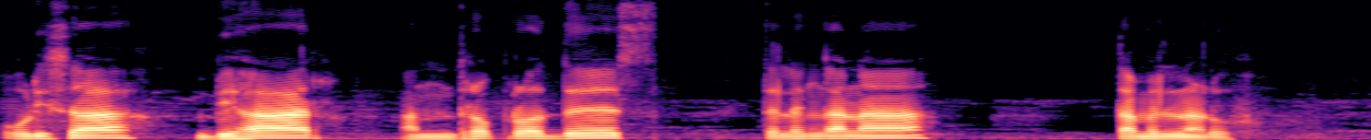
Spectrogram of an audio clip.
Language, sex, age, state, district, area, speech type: Odia, male, 30-45, Odisha, Balangir, urban, spontaneous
